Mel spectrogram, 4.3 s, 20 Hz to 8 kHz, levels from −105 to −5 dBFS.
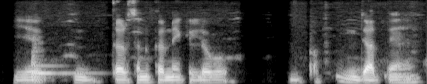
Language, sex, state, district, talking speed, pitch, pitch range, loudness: Hindi, male, Bihar, Samastipur, 110 wpm, 95 Hz, 90-95 Hz, -22 LUFS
